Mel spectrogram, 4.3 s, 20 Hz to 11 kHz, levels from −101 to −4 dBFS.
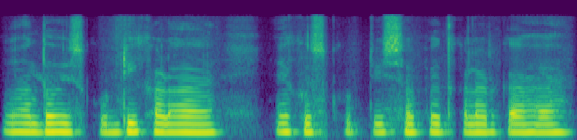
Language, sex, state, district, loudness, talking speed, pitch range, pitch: Hindi, male, Jharkhand, Ranchi, -17 LUFS, 150 wpm, 150-155 Hz, 150 Hz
